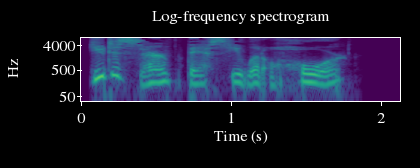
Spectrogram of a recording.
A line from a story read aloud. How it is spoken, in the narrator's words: she whispered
